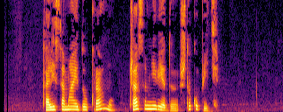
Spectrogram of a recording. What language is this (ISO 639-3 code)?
bel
